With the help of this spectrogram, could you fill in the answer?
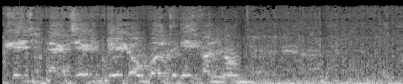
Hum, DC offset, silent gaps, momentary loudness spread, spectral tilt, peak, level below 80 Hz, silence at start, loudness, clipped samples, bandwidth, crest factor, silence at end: none; under 0.1%; none; 10 LU; -3 dB/octave; 0 dBFS; -22 dBFS; 0.05 s; -11 LUFS; under 0.1%; 17 kHz; 12 dB; 0 s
